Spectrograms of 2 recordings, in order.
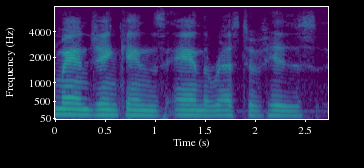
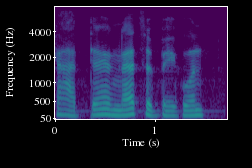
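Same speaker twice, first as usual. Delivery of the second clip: character voice, muttered and quieter; 4 dB quieter than usual. Game master voicing Murphy as he sees the player approach, Murphy muttering under his breath. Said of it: "you kind of hear under his breath".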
